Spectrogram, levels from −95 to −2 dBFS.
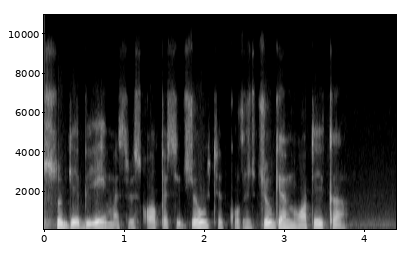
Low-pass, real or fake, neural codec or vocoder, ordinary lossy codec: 7.2 kHz; fake; codec, 16 kHz, 2 kbps, FunCodec, trained on LibriTTS, 25 frames a second; Opus, 32 kbps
